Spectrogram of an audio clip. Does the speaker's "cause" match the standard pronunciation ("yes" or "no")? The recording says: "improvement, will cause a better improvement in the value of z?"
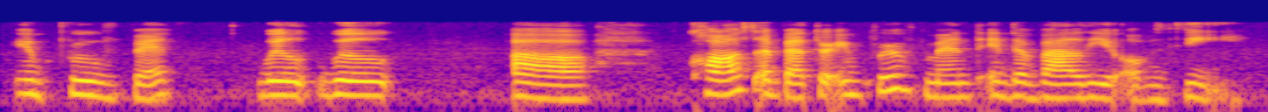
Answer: no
